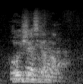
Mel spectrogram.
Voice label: "hodaçala", Chug, knife; noun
